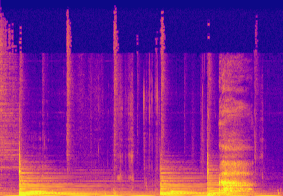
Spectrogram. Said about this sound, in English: Some of you have told me that you really like it when I sip coffee on this podcast, which I think is kind of funny. I don't do it because I think it sounds cool. I do it because I like coffee and I need some coffee in the morning.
